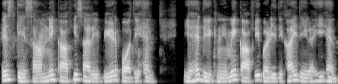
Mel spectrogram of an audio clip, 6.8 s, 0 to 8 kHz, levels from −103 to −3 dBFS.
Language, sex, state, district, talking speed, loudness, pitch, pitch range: Hindi, male, Uttar Pradesh, Budaun, 135 wpm, -18 LUFS, 125 Hz, 120-150 Hz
